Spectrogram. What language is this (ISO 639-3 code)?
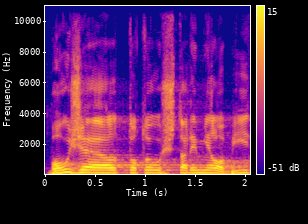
ces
